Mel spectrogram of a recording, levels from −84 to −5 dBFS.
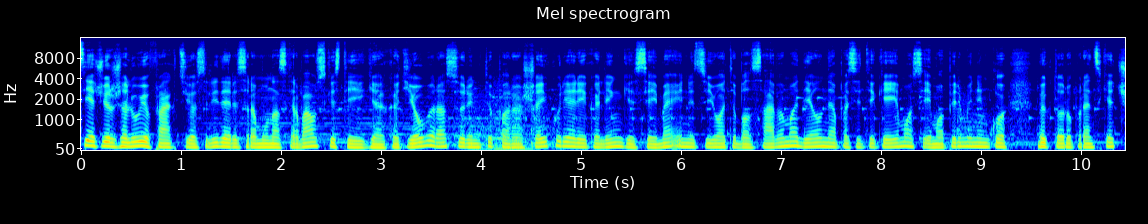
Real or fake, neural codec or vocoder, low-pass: real; none; 14.4 kHz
